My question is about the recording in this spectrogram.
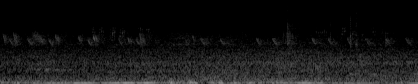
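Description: Small birds chirping, many short high chirps a second, over a low steady rumble.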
